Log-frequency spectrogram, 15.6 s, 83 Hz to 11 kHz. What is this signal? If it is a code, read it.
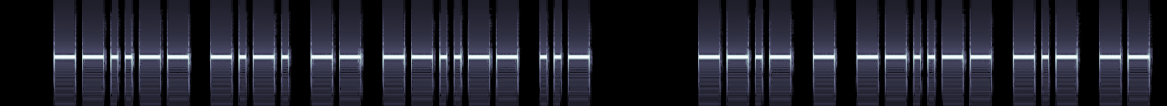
Morse code, heard as a keyed tone, about 13 wpm, 800 Hz. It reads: ,CM,U QT,KM
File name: LEZIONI / 10 SIGNS / 10D COMA 12wpm 2544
